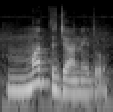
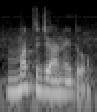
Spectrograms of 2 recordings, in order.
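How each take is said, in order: The two takes are said the same way.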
